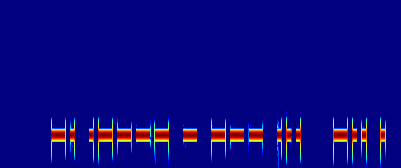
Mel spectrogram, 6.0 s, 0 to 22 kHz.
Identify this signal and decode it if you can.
Morse code, heard as a keyed tone, about 17 wpm, 700 Hz. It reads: N1TOS DE
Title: USA Callsign DE Callsign - 5 Characters - 17wpm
